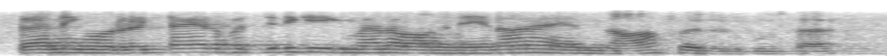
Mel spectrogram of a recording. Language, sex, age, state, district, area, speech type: Tamil, male, 18-30, Tamil Nadu, Madurai, urban, conversation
